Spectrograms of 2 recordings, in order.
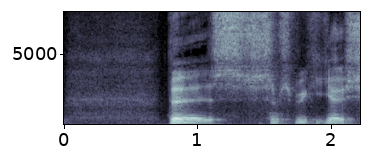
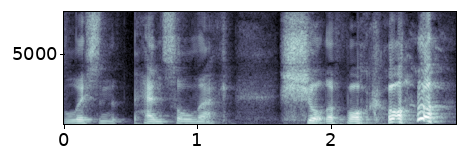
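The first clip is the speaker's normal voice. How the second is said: slow, loud, higher growled put-down; tough cop snarl; 4 semitones higher, 8 dB louder, slower than usual. Retold or imitated. Retelling the cop shutting up the EPA guy, loud and slow menace. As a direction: lean on every word like a hard-nosed cop.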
